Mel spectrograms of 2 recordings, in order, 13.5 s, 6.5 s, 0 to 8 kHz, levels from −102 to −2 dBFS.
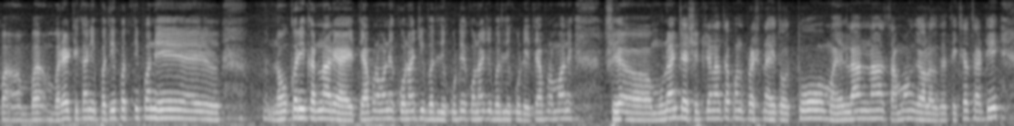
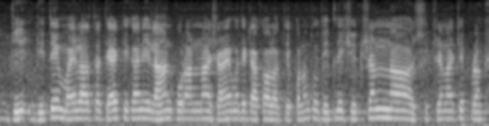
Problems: none marked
